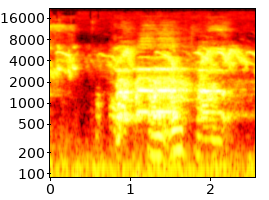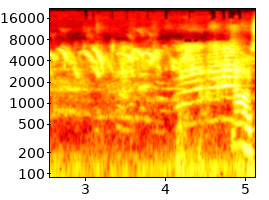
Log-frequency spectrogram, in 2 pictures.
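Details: A 5-month-old rescued baby monkey, missing one foot from a trap injury, gives loud, strained, wavering cries that rise and fall while waiting for its carer to feed it.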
